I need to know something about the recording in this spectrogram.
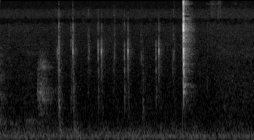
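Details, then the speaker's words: Gas hydronic multi-zone boiler, main-zone thermostat in a no-heat call: quiet room, faint ticking, then one sharp relay click as setpoint is lowered and boiler and circulator shut off; normal thermostat relay click. "okay i heard that click"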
